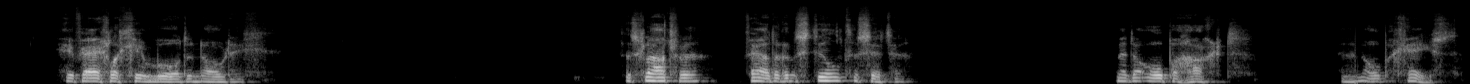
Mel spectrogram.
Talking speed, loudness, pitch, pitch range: 80 wpm, -23 LUFS, 140 Hz, 125-155 Hz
